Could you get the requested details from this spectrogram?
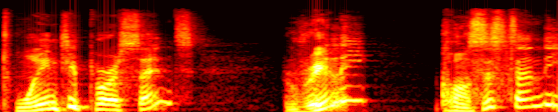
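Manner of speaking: high, loud incredulous questions; astonished disbelief. Retold or imitated. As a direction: imitate someone who can't believe the figure. Millionaire astonished at the return.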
